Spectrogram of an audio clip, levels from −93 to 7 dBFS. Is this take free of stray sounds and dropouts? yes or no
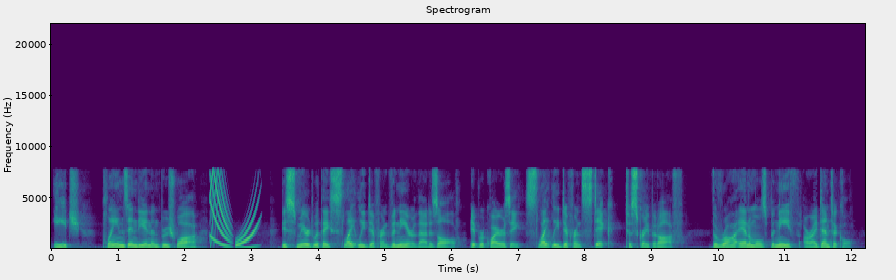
no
